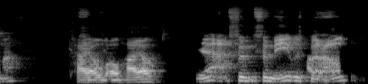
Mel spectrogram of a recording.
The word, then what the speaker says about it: Caio Borralho: I'm loving the way you're pronouncing that. Caio Borralho.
